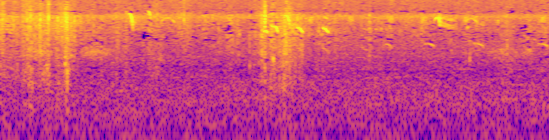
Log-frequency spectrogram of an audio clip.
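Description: Faint bird chirps, short falling notes repeated again and again, with brief rustles of a woven plastic sack being shaken about half a second in and again about three seconds in.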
